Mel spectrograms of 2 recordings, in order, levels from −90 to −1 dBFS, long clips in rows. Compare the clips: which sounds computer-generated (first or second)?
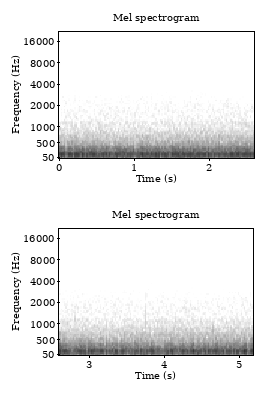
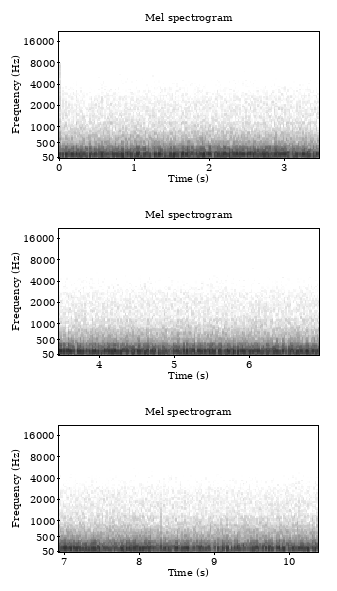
second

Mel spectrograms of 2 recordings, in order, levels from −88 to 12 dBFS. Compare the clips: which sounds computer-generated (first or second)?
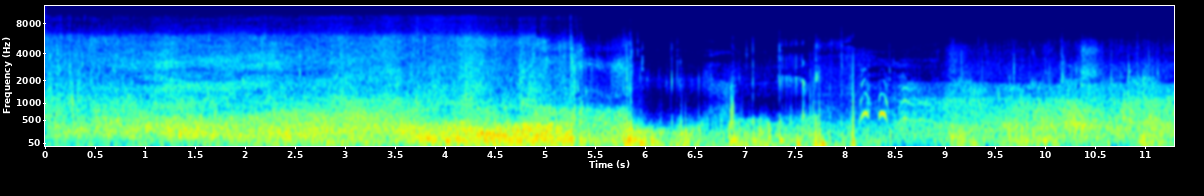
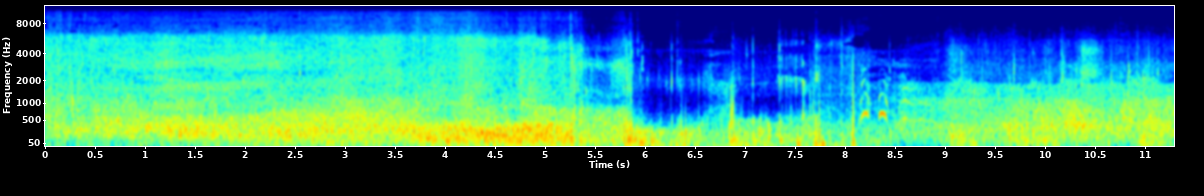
second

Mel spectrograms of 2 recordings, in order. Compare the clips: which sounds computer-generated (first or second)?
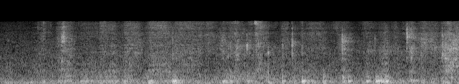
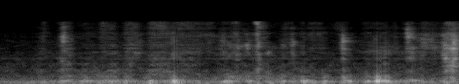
second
